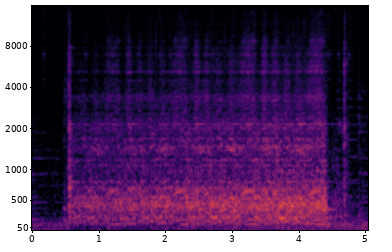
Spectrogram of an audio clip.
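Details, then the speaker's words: 1968 Jaguar 420G under restoration, first turnover attempt with the ignition on: starter churns the engine over at a slightly uneven beat, about three and a half turns a second, for four seconds without catching; sounds rough but cranks. "Now that sounds like shit, but it actually cranks. Super cool."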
